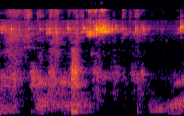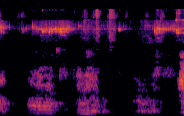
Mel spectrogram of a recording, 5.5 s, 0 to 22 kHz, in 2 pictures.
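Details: Labrador Retriever puppy aged 64 days, growling in a small room: a longer rough growl at first, then a series of short, throaty rumbling bursts with brief gaps.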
